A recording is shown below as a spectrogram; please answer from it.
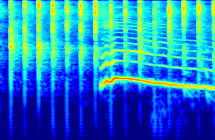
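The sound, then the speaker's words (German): One person claps alone about seven times in a quick, steady rhythm, then a sustained pitched tone holds steady and slowly sinks lower. “Also, wenn, dann kommt nur der Applaus von mir.”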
